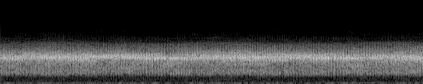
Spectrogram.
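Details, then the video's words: Mexican frogs and toads at night, many voices blending into an even, buzzy hum of calls with no pauses and no other sounds standing out. "Mexican Frogs & Toads Sounds"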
